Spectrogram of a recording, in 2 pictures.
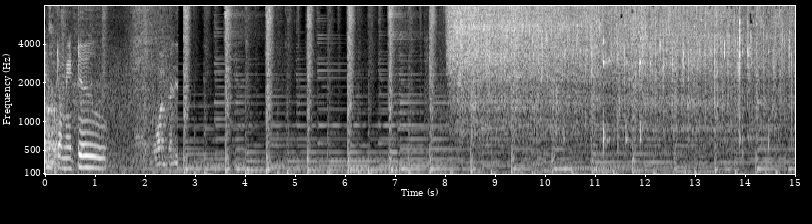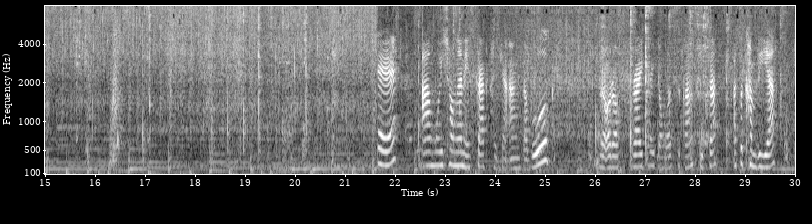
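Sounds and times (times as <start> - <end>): onion sizzling in hot oil: 8.0 - 29.9
steel ladle clinking wok: 10.3 - 12.3, 13.8 - 14.6, 15.5 - 17.2, 18.3 - 21.0.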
